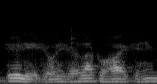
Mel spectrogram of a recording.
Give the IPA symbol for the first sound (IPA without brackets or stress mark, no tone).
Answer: y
